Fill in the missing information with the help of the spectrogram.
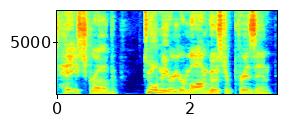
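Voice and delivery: loud cartoon-rival bravado; acted taunting challenge. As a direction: throw down a hammed-up challenge. Acted challenge by Kaiba in story.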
